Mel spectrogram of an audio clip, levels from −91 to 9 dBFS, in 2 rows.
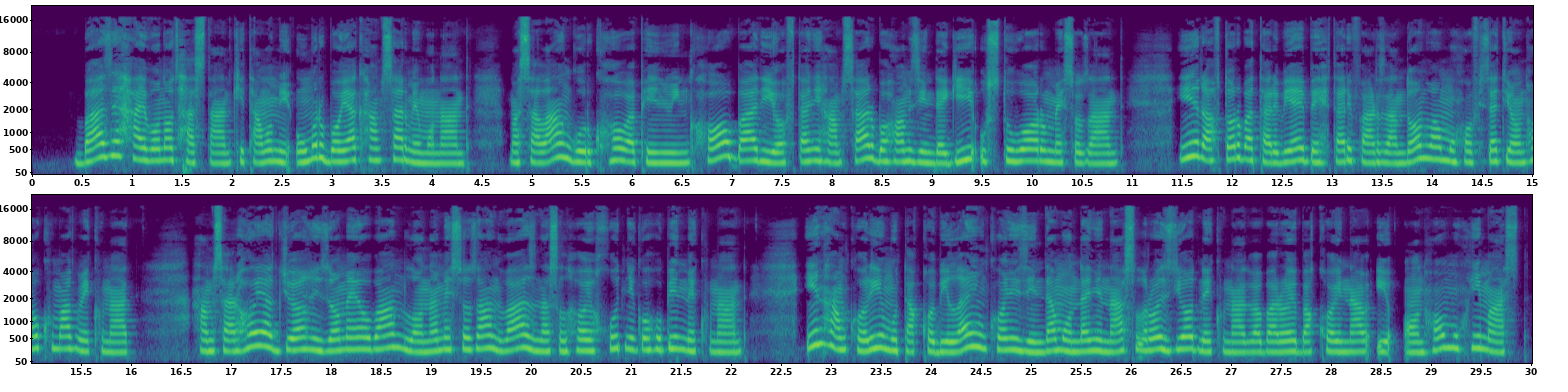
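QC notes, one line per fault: No faults heard anywhere in this speech recording.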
